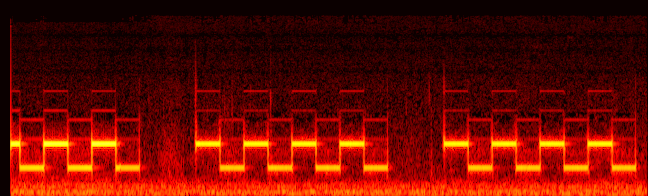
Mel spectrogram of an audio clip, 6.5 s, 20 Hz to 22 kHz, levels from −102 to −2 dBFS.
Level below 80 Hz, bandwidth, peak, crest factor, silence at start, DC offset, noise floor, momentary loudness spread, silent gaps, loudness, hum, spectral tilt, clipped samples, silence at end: -58 dBFS; 4.3 kHz; -20 dBFS; 12 dB; 0.1 s; under 0.1%; -52 dBFS; 11 LU; none; -32 LUFS; none; -8 dB/octave; under 0.1%; 0 s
